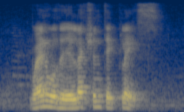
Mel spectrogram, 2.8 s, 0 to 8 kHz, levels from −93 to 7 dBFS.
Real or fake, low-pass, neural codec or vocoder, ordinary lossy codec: real; 7.2 kHz; none; none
